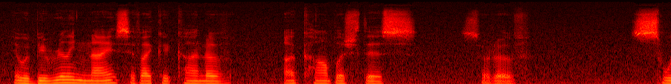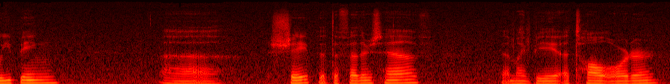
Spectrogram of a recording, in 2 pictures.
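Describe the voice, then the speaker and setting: Soft-spoken, a man talks at a very slow pace, leaving long, frequent pauses. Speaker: miniature painting streamer. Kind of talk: casual live-stream commentary while painting. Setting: live stream at a hobby table. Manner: soft-spoken, quiet. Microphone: audio was too quiet last stream, settings changed.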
